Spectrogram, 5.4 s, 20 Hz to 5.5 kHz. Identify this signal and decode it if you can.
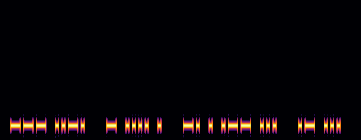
Morse code, heard as a keyed tone, about 25 wpm, 600 Hz. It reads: OF THE NEWS AS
